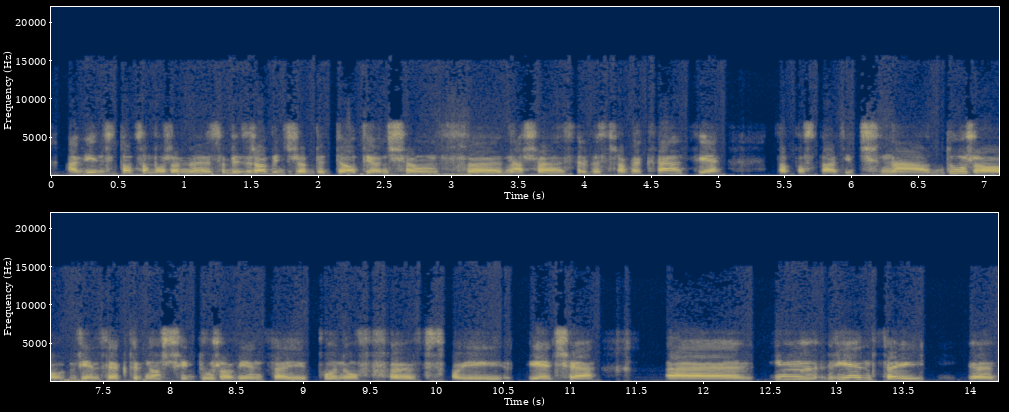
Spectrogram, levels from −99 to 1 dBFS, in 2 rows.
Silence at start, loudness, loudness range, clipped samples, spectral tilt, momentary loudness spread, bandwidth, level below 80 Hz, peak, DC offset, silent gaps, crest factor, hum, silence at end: 0.15 s; -24 LUFS; 2 LU; under 0.1%; -2.5 dB/octave; 6 LU; 15 kHz; -48 dBFS; -8 dBFS; under 0.1%; none; 16 dB; none; 0 s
